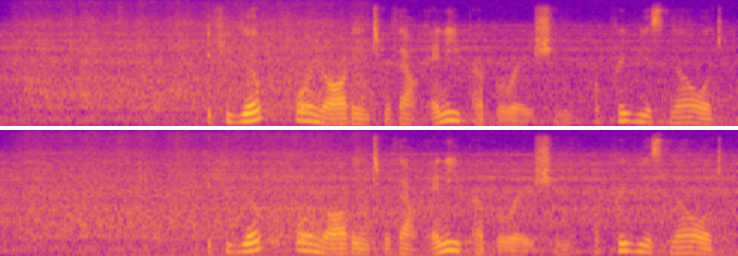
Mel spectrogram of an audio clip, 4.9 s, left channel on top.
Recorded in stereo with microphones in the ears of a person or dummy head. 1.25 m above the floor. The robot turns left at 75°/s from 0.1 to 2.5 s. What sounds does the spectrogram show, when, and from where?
1.4 s a man speaking: 95° left, 0.8 m; by 4.8 s 10° left, 0.8 m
